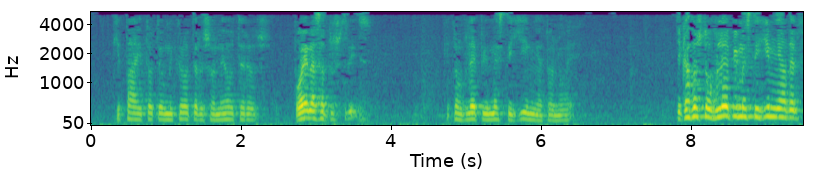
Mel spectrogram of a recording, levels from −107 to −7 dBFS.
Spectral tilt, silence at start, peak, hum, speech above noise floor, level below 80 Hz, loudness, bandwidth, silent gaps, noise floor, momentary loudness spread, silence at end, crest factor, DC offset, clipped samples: -7 dB/octave; 0.1 s; -4 dBFS; none; 27 dB; -52 dBFS; -20 LUFS; 5.4 kHz; none; -47 dBFS; 18 LU; 0 s; 18 dB; under 0.1%; under 0.1%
